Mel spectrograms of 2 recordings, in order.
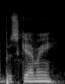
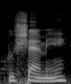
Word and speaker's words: Buscemi: So I think that I say Buscemi, but Buscemi. I think I'm wrong. Okay. I think that's the Italian way to say it is Buscemi, but I think he pronounces it Buscemi.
